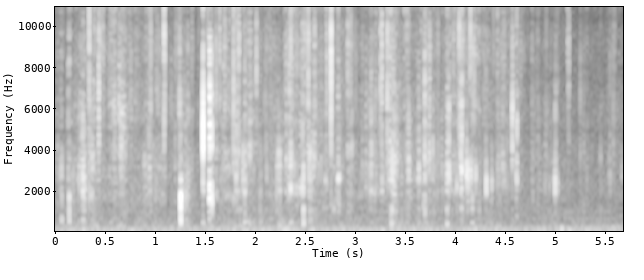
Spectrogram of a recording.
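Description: A solid, foamy ball of compressed wet soap shavings is held in cupped hands and rubbed and squeezed with the palms and fingertips. It makes a steady, bright crinkling and crackling, with many soft, quick squishes and a few sharper pops, and almost no low end.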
